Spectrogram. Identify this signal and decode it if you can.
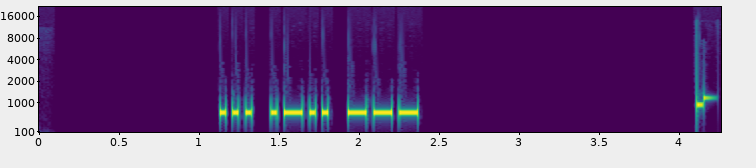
Morse code, heard as a keyed tone, about 30 wpm, 700 Hz. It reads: SLO
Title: USA Call Sign Postfixes - 3 Letters 30wpm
